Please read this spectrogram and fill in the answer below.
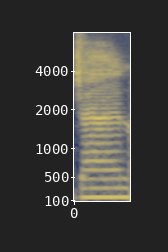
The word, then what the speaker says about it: Zhen: You pronounced it because it's like Jen or Jenny. Yeah, you did. And you said Jen.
